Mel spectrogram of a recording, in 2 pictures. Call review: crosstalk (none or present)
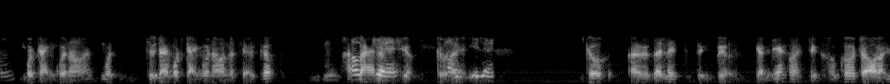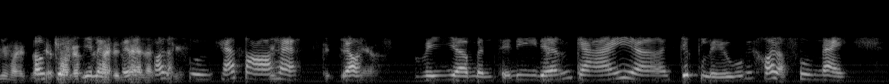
present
